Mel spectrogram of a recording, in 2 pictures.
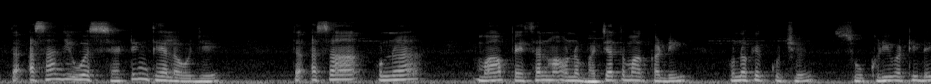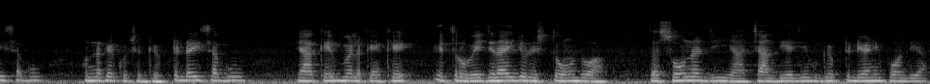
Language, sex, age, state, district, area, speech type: Sindhi, male, 45-60, Gujarat, Kutch, urban, spontaneous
